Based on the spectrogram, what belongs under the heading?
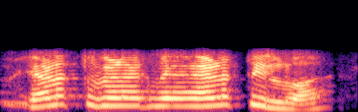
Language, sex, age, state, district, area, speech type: Kannada, male, 60+, Karnataka, Dakshina Kannada, rural, conversation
